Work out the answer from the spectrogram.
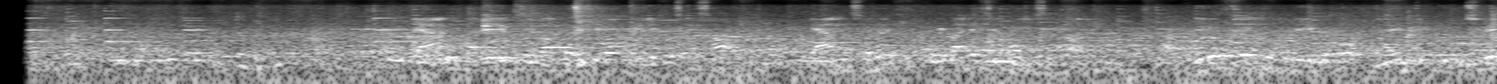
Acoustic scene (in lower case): crowded indoor space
